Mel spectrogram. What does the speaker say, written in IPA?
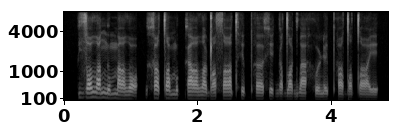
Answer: zʲʊ ðˤə nʊ maðˤʊ | xə tˤəmʊ ka ðˤaɖɐsˤatʰɪ pʰɐxe ɡədˤɪɡwa hʊ ɳepʰədˤɐ tˤe

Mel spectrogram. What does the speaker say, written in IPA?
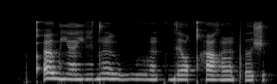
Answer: qʼɨwjɛ̃ji dõw ṳɦõkɡɛw qʰəʁõpʼəʃ

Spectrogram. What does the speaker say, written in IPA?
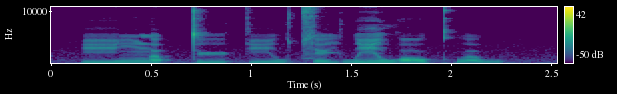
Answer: iː˨˧ŋn̪ɐ˨˥p̚ t̪yː˨kiː˨˩wt͡se˨˩j wiː˥wɔː˨kʷʰɐ˨˩w

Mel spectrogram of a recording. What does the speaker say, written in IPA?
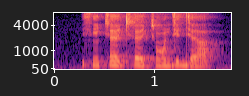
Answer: sʲɛ̃˨cɛː˦˨cʰɛː˨ cɔ̃ː˨dʲɛ˦ dʲaː˨

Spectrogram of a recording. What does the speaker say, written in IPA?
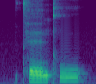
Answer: t̪ʰɛː˨ŋkʰuː˧k̚

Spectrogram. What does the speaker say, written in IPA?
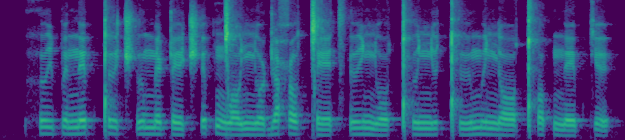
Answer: hɯi̯pɪn̪epǃɨ t͡ʃʼɯmeʈɪt͡ʃʼɪp ŋ͡ǀɔ ɲoɖɨ ħoǀet͡sʼɨi̯ ɲo ǃʰɯɲɨǃʰɨmɨɲ ɾɔǃʰɔp n̪epcɪ

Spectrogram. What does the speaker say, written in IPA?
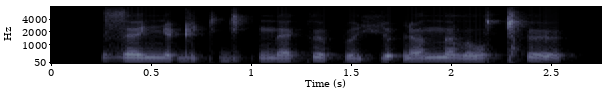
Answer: zɛ ɲɐɖɪcɟɪc nɛkø pøçøʔɳɐ nɐloǀʰø

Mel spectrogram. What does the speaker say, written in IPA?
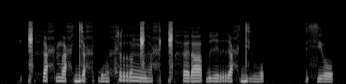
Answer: ǁʰeħmɛħdʲʌħ ɓo̤ħ roŋ͡ǁɛ̤ħ ǁʰɛɾa ɓi riħdʲo̤ | sʲo

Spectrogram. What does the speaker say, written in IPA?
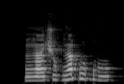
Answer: ŋã˨˦ʃu˧ ɡã˦ pu˦ɓu˧

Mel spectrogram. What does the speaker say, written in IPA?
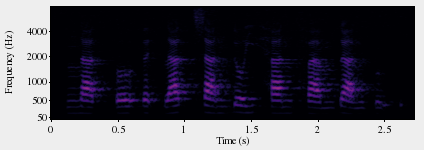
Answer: na˨˩t̚ʔo˧ ʔə˨˩t̚la˦˥t̚sa˨˦nɗo˧j ha˧nfa˨˦mɗa˨˦n ʔṵ˧˨ʔ

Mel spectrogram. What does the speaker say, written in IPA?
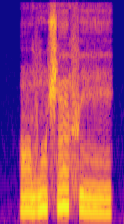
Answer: ɔ̃˨vũ˧ʃɛ̃˦feː˨

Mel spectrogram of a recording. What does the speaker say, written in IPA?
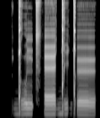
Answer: ɡ͡ǃuɲt͡sʼɛ ɡ͡ǃiǃʼø

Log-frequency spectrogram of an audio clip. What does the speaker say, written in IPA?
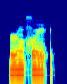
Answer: ɹũχʷeʔ

